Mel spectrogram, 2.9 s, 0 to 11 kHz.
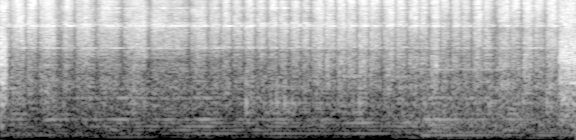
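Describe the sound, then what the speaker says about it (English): Hand sanding with 80-grit sandpaper to strip leftover paint from an aluminum alloy wheel, heard as a steady run of quick, scratchy back-and-forth strokes close to the microphone, with no voices. "Again, with the 80 grit. Sanding off the rest of this paint."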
